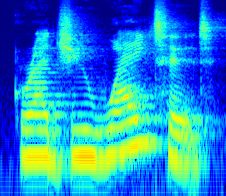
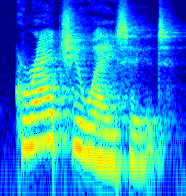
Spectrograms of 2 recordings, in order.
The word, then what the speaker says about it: graduated: a graduate a graduate now in the word graduated I often hear non-native speakers put the stress on the third syllable like this graduated this is incorrect the stress in this word should be on the first syllable like this triad graduated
